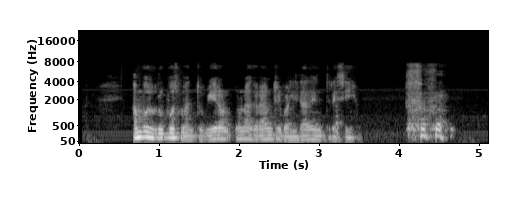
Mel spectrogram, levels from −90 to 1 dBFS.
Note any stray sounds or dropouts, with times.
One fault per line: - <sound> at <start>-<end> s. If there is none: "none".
- laugh at 4.1-4.7 s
